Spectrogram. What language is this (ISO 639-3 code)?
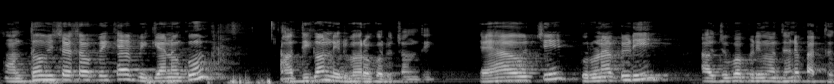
ori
